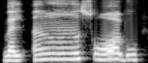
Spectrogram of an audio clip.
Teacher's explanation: نون ساکن کے بعد صاد ہے، اخفا ہیوی سا ہوگا، اخفا حقیقی غنہ کاملہ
